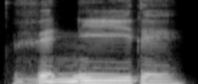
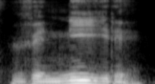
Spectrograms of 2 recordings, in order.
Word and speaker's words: venire: então percebam aqui ó a palavra venire ela tem três sílabas tem acento tônico não né não tem acento agudo então eu vou falar venir vai ser uma oxítona não não existe oxítonas em latim Então qual que nós vamos falar é a penúltima venire venire assim você nunca vai errar pronúncia aqui no nosso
